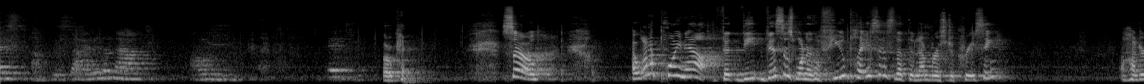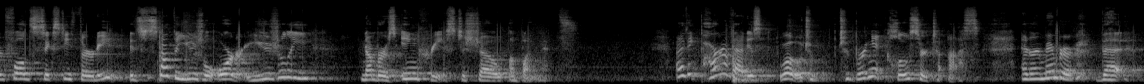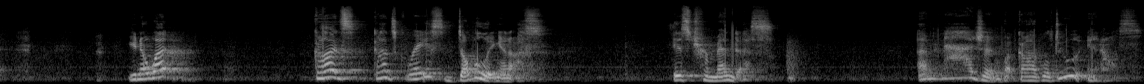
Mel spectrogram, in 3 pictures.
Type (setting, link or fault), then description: setting, large echoing room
